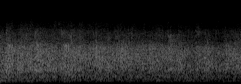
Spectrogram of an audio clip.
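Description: A church congregation applauds during a morning Baptist service, dense even clapping from many hands sustained throughout, heard somewhat distant and without speech.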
